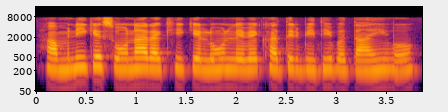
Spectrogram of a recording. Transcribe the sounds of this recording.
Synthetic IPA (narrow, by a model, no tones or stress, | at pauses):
həmnikesoːnaɾəkʰikeloːnleːwekʰaːt̪ɪɾbid̪ʱibət̪aːĩɦoː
